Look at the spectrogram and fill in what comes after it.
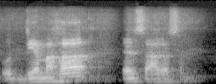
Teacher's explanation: The place of pronunciation need to be remembered. So Udyamaha is Kanta and Sagasam is dental. So from Kanta to dental, you have to jump. The place of pronunciation has to be changed.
